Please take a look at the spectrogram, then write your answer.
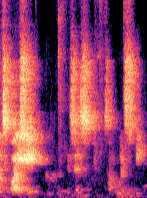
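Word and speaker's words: Deutsch: This is pronounced as Koishe. This is, some would speak huge, but it's actually not pronounced huge.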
